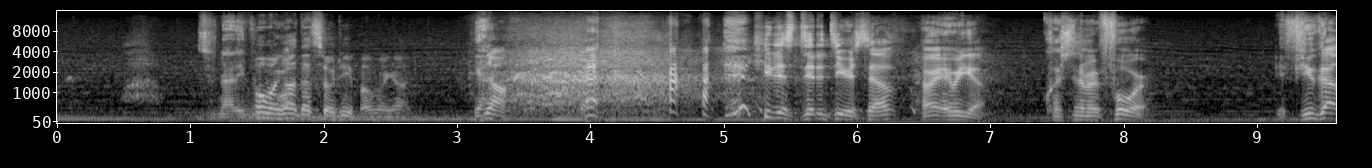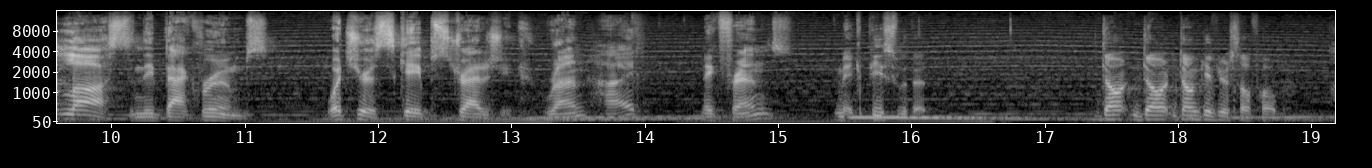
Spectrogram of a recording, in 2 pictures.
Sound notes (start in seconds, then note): 3.2 laughter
